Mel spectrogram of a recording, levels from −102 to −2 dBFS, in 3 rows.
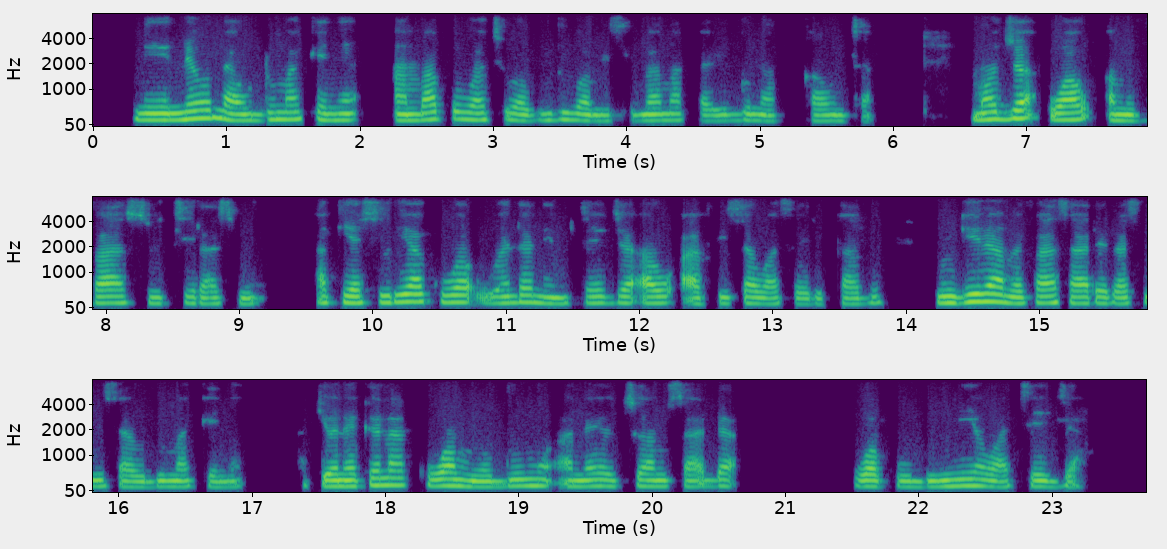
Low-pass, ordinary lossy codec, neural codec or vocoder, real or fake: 7.2 kHz; Opus, 16 kbps; autoencoder, 48 kHz, 128 numbers a frame, DAC-VAE, trained on Japanese speech; fake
